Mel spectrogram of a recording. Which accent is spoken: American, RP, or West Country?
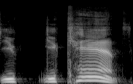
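American. It is said in an American accent. "And America, it sounds a bit like West Country"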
